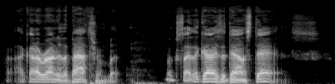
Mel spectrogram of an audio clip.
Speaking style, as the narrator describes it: Pat said quickly

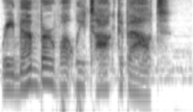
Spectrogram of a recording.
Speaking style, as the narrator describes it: the FBI lady whisper

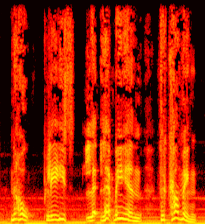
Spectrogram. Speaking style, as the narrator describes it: The woman shrieked

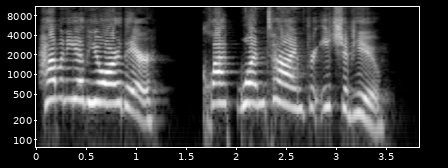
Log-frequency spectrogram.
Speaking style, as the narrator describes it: Fearing for their lives and the answer to their next question, Beth yelled

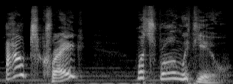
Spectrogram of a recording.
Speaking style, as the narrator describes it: Her voice was pinched into an expression of bewildered annoyance

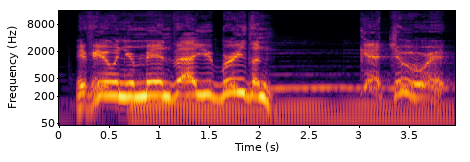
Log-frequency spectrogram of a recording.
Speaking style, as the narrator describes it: the leader shouts

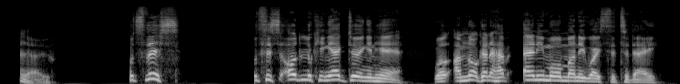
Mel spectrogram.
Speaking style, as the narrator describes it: he thundered

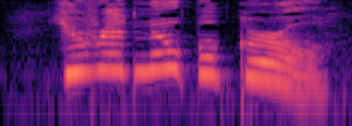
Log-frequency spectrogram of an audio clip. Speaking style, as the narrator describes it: Boomer chases her out, exclaiming

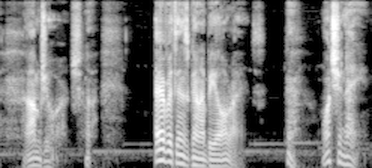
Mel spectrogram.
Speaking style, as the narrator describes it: asked, his voice deeper than the greatest depths of the ocean

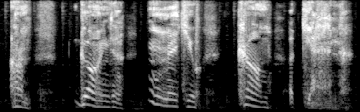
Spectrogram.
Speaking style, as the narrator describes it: he grunted to her

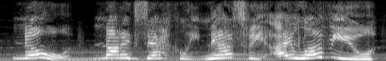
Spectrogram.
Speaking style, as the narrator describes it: I shouted desperately

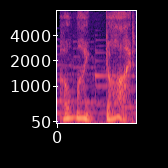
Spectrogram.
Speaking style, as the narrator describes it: whispered, putting my hand over my mouth

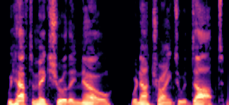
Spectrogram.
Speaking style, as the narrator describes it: Matthew says

